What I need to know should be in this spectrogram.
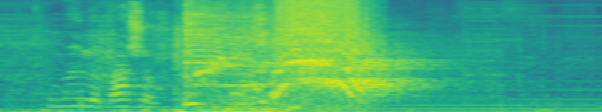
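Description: An animatronic creature lets out a loud, harsh screech.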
